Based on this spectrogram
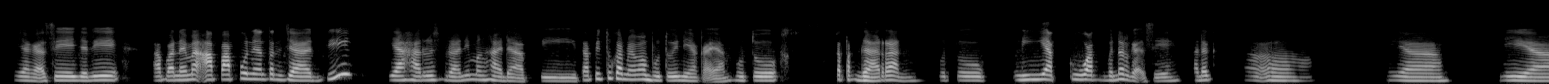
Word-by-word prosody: Ya 190 -1 -2
nggak 160 -3 0
sih, 190 -1 +4
jadi, 185 +1 +2 0.6
apa 190 +1 0
nema 210 +3 +3
apapun 230 +4 +2
yang 240 -1 +1
terjadi, 205 - +1 0.5
ya 200 -1 +3
harus 200 +1 0
berani 185 -1 -2
menghadapi, 160 -6 -2
tapi 215 +5 -2
itu 285 - -3
kan 260 -3 +4
memang 225 0 +2
butuh 185 -1 0
ini 185 -1 +2
ya 165 - -2
Kak - - -3
ya, 135 - -2
butuh 180 -1 0 0.6
ketegaran. 190 -4 +1 0.2
Butuh 185 0 -3 0.3
niat 220 +1 +3
kuat, 225 -2 +2
benar, 195 +5 0
nggak 180 - -3
sih? 165 +3 -6 0.2
Ada 200 +1 +1 0.4
heeh. 185 0 -2 1.0
Iya 190 -2 -1 0.9
iya. 185 -2 +3
190 Hz, 130 wpm, -24 LUFS, 180-215 Hz, 1.0 s, sih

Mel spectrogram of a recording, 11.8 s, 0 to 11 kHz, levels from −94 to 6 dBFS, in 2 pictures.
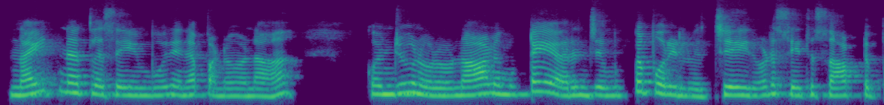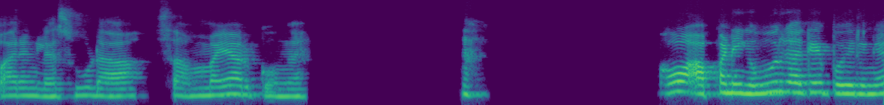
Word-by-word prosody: Night 260 +5 0
நேரத்தில 270 -4 +1
செய்யும்போது 210 +1 -3
என்ன 220 +1 -2
பண்ணுவேன்னா, 195 -2 -3 0.7
கொஞ்சம் 240 +3 +2
ஒரு 200 -1 -1
4 250 +4 +3
முட்டையை 280 +6 0
அரிஞ்சு, 215 +1 -1
முட்டை 210 +9 -1
பொரியல் 220 -7 0
வச்சு 185 +5 0
இதோடு 210 +5 -3
சேர்த்து 215 +1 -4
சாப்பிட்டு 210 +1 -2
பாருங்களேன் 200 -2 -3
சூடா. 205 -2 -3 0.4
செம்மையா 205 +4 0
இருக்குங்க. 185 -4 -4 1.1
ம். 235 0 -6 1.1
ஓ! 270 +1 -1 0.2
அப்போ 250 +2 +2
நீங்க 260 -2 +6
ஊறுகாக்கே 290 -1 +3
போய்ருங்க. 250 0 +5
220 Hz, 130 wpm, -24 LUFS, 205-250 Hz, 1.1 s, நீங்க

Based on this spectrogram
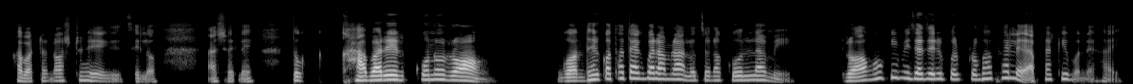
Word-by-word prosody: খাবারটা 160 -1 -3
নষ্ট 170 0 -7
হয়ে 165 -3 -3
গিয়েছিল - - -13 0.7
আসলে। - - -10 0.5
তো - - 0 0.5
খাবারের 200 +3 +7 0.2
কোনো 220 +1 +1 0.2
রং, 180 -4 +7 0.9
গন্ধের 170 +7 +2
কথা 265 +3 0
তো - - -3
একবার 270 0 +1
আমরা 240 0 +1
আলোচনা 195 0 -6
করলামই। 195 - -2 0.7
রংও 195 +9 +2
কি 320 - -3
মেজাজের 255 -2 +1
উপর 235 0 -3
প্রভাব 250 +3 -3
ফেলে 295 -7 -1
আপনার 235 - -8
কি 250 - -2
মনে - - -15
হয়? - - -14
205 Hz, 140 wpm, -22 LUFS, 185-245 Hz, 0.9 s, খাবারের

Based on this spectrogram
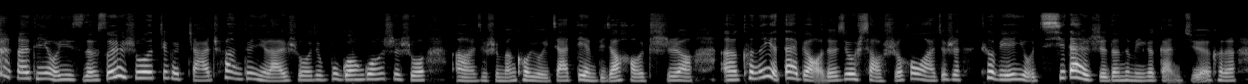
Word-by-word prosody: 嗯， 280 -2 +2
挺 265 -1 -5
有 250 -7 +2
意 225 +1 -2
思 215 -3 -9
的， 195 - +1
所 280 +9 +4
以 - - +4
说 295 -3 +5
这 295 +1 -7
个 265 -3 0
炸 185 -6 -4
串， 295 - -2
对 270 0 -3
你 215 -6 -3
来 165 +1 0
说 200 +1 -4
就 215 +1 -6
不 250 +5 -4
光 220 0 +2
光 245 +1 +1
是 250 -2 -6
说 200 -2 0 0.3
呃， 170 -3 -1
就 175 +1 -11
是 175 - -10
门 165 +1 -5
口 200 0 +1
有 170 -3 -3
一 155 - -7
家 180 +3 -1
店 190 -1 0
比 160 - -8
较 170 +3 +3
好 175 -4 -3
吃 190 +2 -9
啊。 180 -3 +1 0.3
呃， 210 +1 +2
可 290 +7 +2
能 305 +4 +1
也 375 - +4
代 295 -2 +4
表 210 - +3
的 185 +1 -1
就 245 +4 +5
是 235 - -7
小 185 -5 -1
时 180 +4 -4
候 250 +6 +1
啊， 195 -6 -1
就 225 +6 -6
是 220 -1 -3 0.2
特 305 -1 +5
别 220 -1 +2
有 215 -7 -2
期 305 - 0
待 305 -6 +8
值 190 -5 -3
的 190 +1 0
那 195 +1 -4
么 175 - -6
一 170 - -7
个 185 +1 -2
感 185 +1 -7
觉。 - - -4
可 195 0 -5
能 180 0 -3
205 Hz, 320 characters per minute, -24 LUFS, 185-250 Hz, 0.3 s, 待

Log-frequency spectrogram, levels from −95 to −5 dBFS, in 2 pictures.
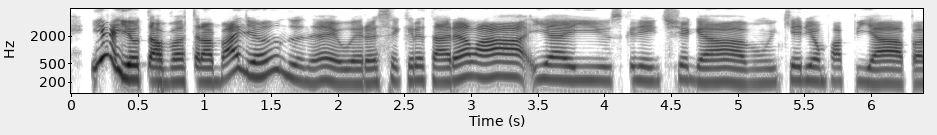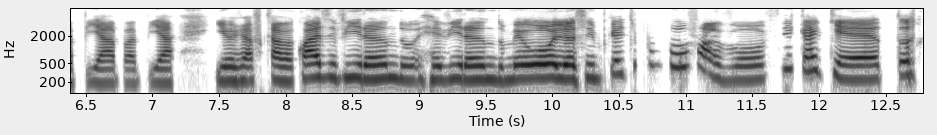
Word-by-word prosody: E - - -2
aí, - - +6
eu 230 - +7
estava 210 -2 +2
trabalhando, 260 - 0
né, 210 +2 -2
eu 190 - -8
era 190 +1 -3
secretária 220 +3 -1
lá, 265 0 +4
e 240 +2 -7
aí, 220 -1 -2
os 215 - -15
clientes 215 -1 -9
chegavam 200 -3 -3
e 200 - -17
queriam 215 -2 -6
papear, 200 -3 -1
papear, 190 0 -4
papear, 190 0 -4 0.3
e 215 - -6
eu 215 0 0
já 215 -1 0
ficava 220 -2 0
quase 250 +1 +4
virando, 240 -2 -1
revirando 225 0 -2
meu 235 +1 +2
olho, 245 -1 +7
assim, 240 +2 -1
porque 300 +5 -5
tipo: 480 0 -20
"Por 425 0 -3
favor, 225 - -2
fica 370 -2 -1
quieto". 235 0 +2
225 Hz, 170 wpm, -24 LUFS, 205-245 Hz, 0.3 s, eu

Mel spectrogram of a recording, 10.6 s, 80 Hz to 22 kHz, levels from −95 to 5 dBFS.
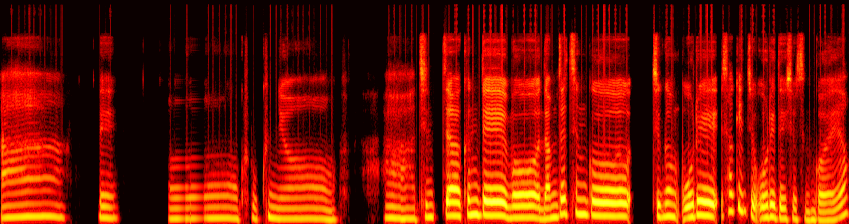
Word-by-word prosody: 아 215 +1 -6 0.4
네. 195 -2 -7 0.6
어 185 +1 -9
그렇군요. 180 -2 -8 0.6
아 185 -2 -6
진짜 210 +5 +1
근데 235 -1 +5
뭐 200 0 +3
남자 200 +8 0
친구 230 -4 +3 0.3
지금 215 0 -1
오래 220 +3 +5
사귄지 310 0 -3
오래되신 180 -5 -2
거예요? 155 - -3
200 Hz, 175 characters per minute, -22 LUFS, 185-225 Hz, 0.6 s, 근데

